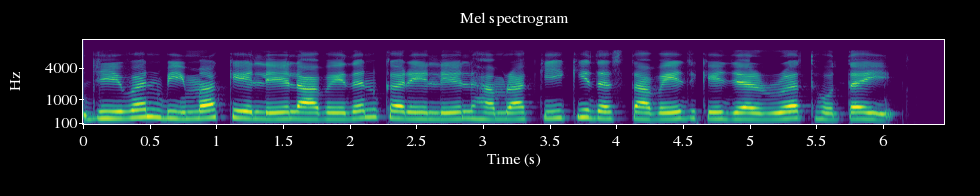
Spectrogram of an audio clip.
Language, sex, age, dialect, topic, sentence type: Magahi, female, 18-24, Western, banking, question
